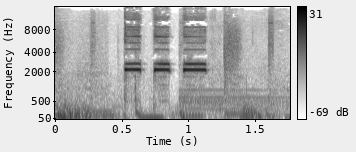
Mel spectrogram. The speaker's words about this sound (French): Voilà un petit coup de sifflet pour rappeler de pas trop s'approcher.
